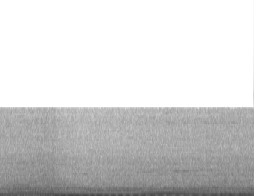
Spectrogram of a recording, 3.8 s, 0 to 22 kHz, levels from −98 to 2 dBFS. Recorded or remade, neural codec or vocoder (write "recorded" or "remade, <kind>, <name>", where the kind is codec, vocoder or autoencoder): recorded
